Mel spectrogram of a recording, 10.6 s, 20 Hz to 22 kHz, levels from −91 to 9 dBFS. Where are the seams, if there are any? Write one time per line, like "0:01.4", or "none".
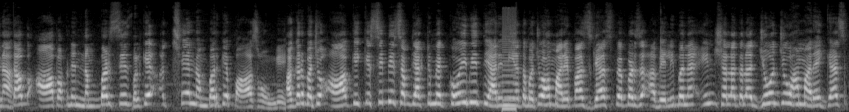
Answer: none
